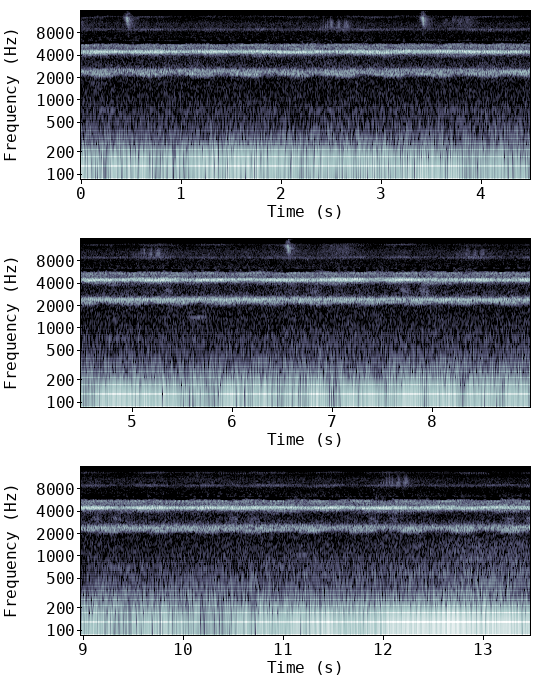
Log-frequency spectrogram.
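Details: A continuous chorus of summer crickets in New England, two layered high-pitched trills droning without pause, while a low steady hum drifts in and out beneath them.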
